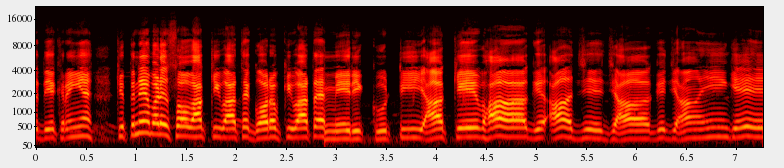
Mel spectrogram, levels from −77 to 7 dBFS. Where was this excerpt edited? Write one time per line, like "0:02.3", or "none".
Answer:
0:03.0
